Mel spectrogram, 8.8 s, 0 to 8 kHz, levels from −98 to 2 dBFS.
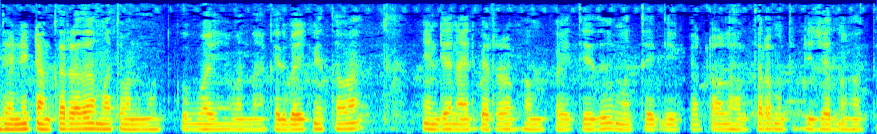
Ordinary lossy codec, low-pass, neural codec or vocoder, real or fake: MP3, 32 kbps; 7.2 kHz; vocoder, 44.1 kHz, 128 mel bands every 512 samples, BigVGAN v2; fake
